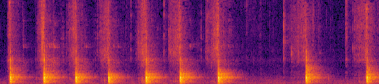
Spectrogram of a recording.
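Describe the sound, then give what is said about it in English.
Knife chopping Korean gochu peppers on a cutting board: about eight steady, evenly spaced crisp thuds, a short pause, then two or three more, loud and alone. “now I'm going to chop up some of these peppers. This is a Korean gochu pepper.”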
